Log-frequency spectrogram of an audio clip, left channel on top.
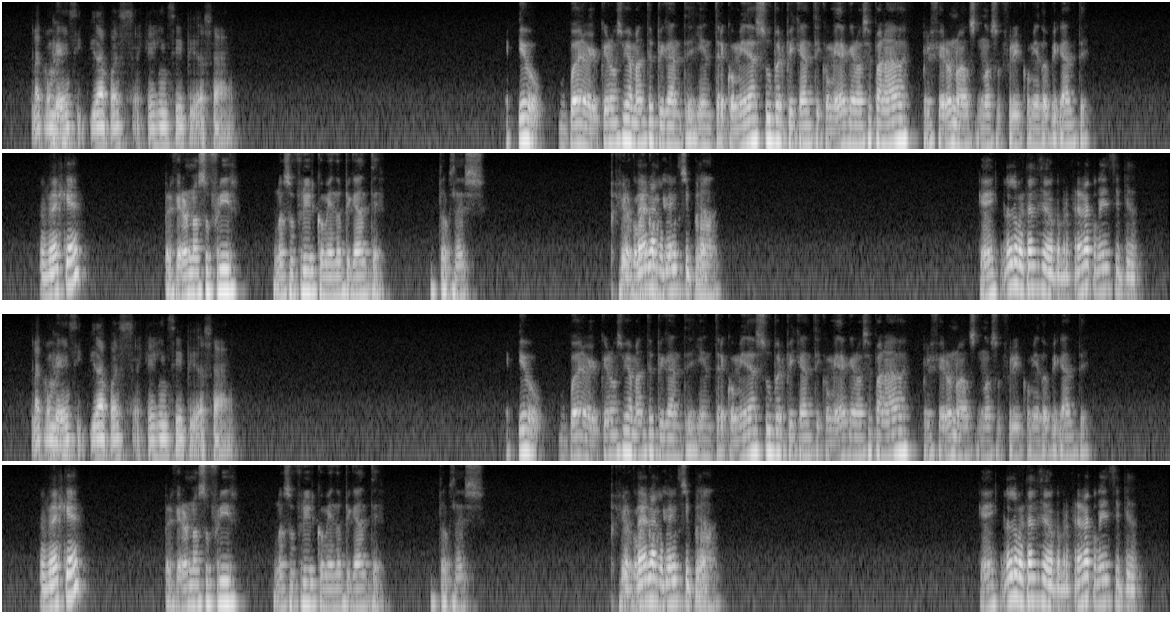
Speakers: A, in the centre; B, on the left.
A: la comida
B: que-
A: insípida, pues es que es insípida. O sea,
B: es que, bueno, yo que no soy amante del picante, y entre comida súper picante y comida que no sepa nada, prefiero no, no sufrir comiendo picante.
A: ¿prefieres qué?
B: Prefiero no sufrir, no sufrir comiendo picante. Entonces, prefiero
A: ¿Prefieres
B: comer comida
A: la comida
B: que
A: insípida?
B: no sepa nada. ¿Ok?
A: Es lo que me estás diciendo, que prefieres la comida insípida.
